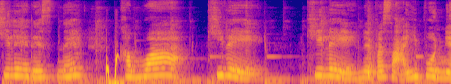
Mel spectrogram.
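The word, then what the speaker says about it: きれい: เน้น คำ ว่า ว่า ขี้เหร่ ขี้เหร่ ใน ภาษา ญี่ปุ่น เนี่ย เรา น่า จะ ได้ ยิน กัน บ่อย ใช่ ไหม ว่า คำ นี้ เนี่ย มัน จะ ออก เสียง คล้าย กับ ภาษา ไทย เนาะ เอา เสียง คล้าย กับ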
